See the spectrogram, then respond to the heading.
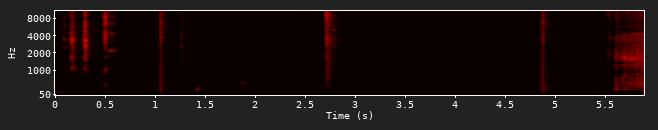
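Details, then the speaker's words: Gallagher solar fence energizer (S50/S20) with repaired circuit board, overhead light off for night mode: strong sharp snaps spaced about two to three seconds apart over quiet background; same shock, slower pulse to conserve battery; normal night-mode operation. "my volts out of it so it's just as strong just a slower pulse so it's just a strong at night just a slower pulsed"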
